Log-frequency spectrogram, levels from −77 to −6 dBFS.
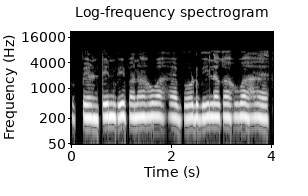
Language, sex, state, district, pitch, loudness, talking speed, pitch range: Hindi, female, Jharkhand, Palamu, 210 Hz, -13 LUFS, 150 wpm, 205-215 Hz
